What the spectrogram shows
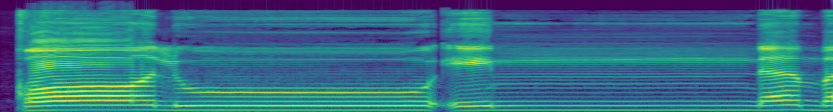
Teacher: قالو انما، اور انما میں نون کے اوپر شد ہے، یہاں اپنے غنہ کرنا ہے، آواز کو ناک میں لے کے جانا ہے · قالو اس کے اوپر مد ہے، مد جائز، مد منفصل، اپنے اس کو 3-4 سیکنڈ تک لمبا کرنا ہے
